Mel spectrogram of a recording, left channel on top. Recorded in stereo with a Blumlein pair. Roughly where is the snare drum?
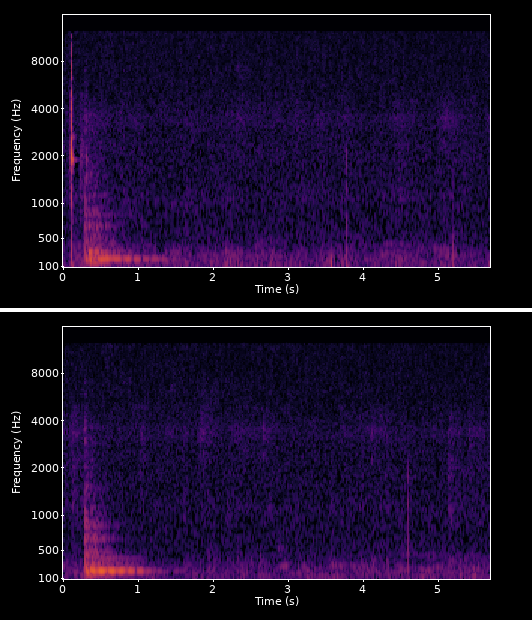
Ahead.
